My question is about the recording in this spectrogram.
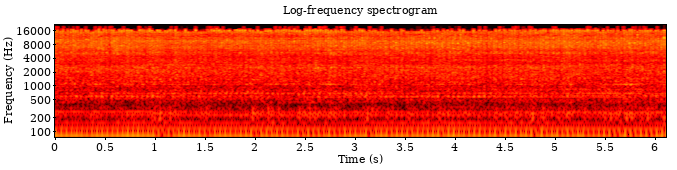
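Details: John Deere 318 runs at steady low speed with a dull, uneven throb, no crispness or power, and gets very hot fast; ignition points barely opening, gap too small, giving weak spark and poor running.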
